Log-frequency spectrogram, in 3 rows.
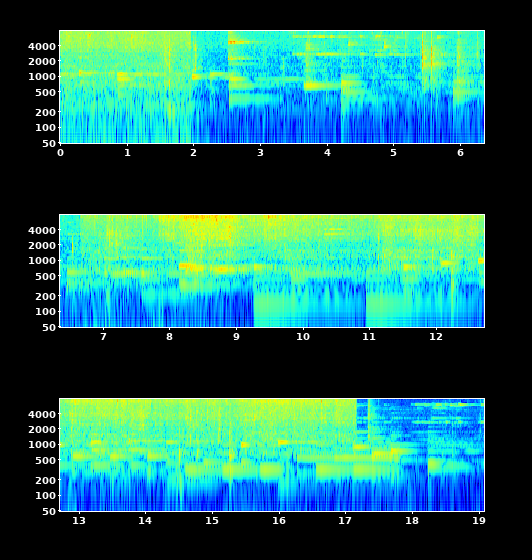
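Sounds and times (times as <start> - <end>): spatula tapping a pan: 2.0 - 17.1
tofu sizzling in hot oil: 6.6 - 17.2.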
